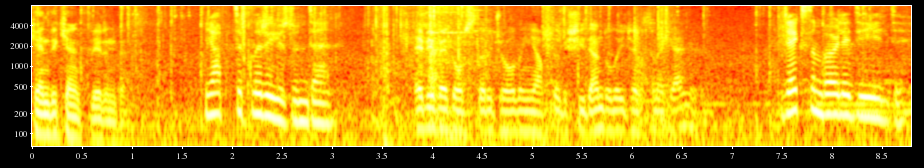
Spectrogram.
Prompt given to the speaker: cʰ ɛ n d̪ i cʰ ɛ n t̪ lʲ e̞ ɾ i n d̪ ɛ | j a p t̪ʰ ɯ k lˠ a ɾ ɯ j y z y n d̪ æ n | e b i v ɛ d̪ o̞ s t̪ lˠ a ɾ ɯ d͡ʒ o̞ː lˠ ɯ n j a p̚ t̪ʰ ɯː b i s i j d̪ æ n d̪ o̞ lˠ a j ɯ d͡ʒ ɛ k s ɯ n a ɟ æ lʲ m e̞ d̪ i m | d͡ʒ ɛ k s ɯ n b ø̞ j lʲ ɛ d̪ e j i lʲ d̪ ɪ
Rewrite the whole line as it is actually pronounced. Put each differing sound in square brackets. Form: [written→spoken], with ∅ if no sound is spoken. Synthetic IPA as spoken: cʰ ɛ n d̪ i cʰ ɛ n t̪ lʲ e̞ ɾ i n d̪ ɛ | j a p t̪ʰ ɯ k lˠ a ɾ ɯ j y z y n d̪ æ n | e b i v ɛ d̪ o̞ s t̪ lˠ a ɾ ɯ d͡ʒ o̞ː lˠ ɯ n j a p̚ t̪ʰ ɯː b i [s→ʃ] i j d̪ æ n d̪ o̞ lˠ a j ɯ d͡ʒ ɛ k s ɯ n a ɟ æ lʲ m e̞ d̪ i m | d͡ʒ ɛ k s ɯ n b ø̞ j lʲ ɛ d̪ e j i lʲ d̪ ɪ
